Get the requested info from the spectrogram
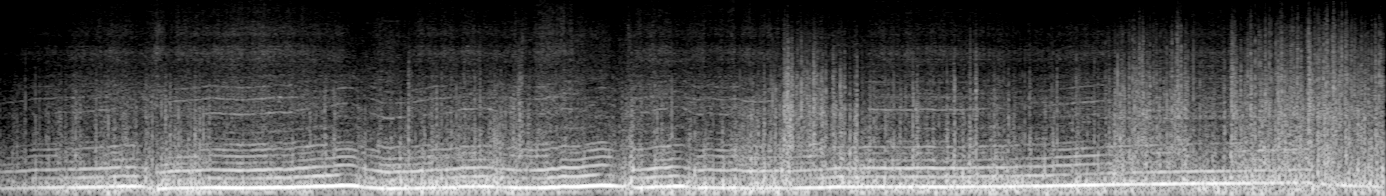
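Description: Autocross car's engine heard from inside the cockpit while driving on mud, its pitch dipping and rising several times in the first half, then climbing steadily for about five seconds before dropping near the end. Wind buffeting through the front windscreen net hits the in-car microphone throughout.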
